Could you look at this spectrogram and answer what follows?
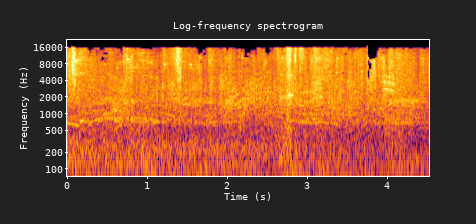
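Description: Battle background sound effects: a steady, dense din of war noise with deep rumble and a few sharp hits.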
